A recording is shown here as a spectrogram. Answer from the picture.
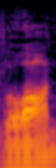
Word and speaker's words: Lalonde: Is it Lalonde?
